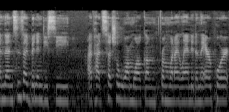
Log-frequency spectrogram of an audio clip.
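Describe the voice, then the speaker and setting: Over noticeable background noise and audible room echo, a woman speaks at a fairly quick pace. Her medium pitch holds a monotone, flat intonation at very even loudness. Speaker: professional basketball player, draft pick. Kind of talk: press conference answers.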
